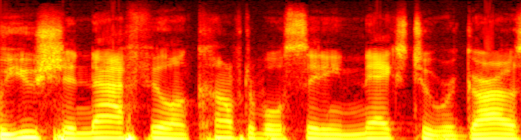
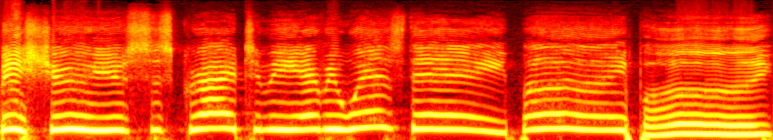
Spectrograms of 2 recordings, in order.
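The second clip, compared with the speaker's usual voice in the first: shrill, very high, mocking put-on voice. Mocking a vlogger's attempt to sound like another vlogger: imitating Nicole's Jenna Marbles voice. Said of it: "the way she sounds like this".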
